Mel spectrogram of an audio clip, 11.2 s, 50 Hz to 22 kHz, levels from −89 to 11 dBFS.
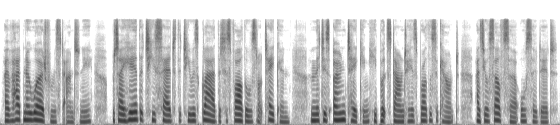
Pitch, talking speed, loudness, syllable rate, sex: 190 Hz, 220 wpm, -18 LUFS, 5.1 syllables/s, female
